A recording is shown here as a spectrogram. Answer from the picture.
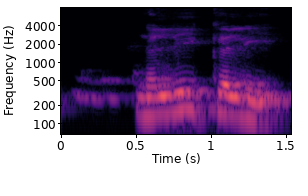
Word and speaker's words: Nalikali: Because only Nalikali, how do you pronounce it? Nalikali, in Kannada, Nalikali, learned through fun, and it is with the song and the dance and the Biti Nataka, Biti Nataka.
